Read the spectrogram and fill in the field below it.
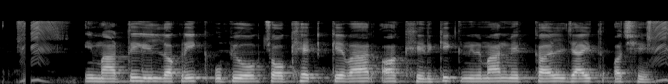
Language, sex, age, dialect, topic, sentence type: Maithili, male, 18-24, Southern/Standard, agriculture, statement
